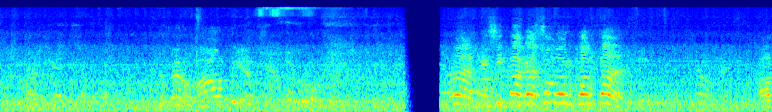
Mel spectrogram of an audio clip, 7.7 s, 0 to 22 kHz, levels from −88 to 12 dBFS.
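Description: From 4.04 to 4.41 s a call audio freeze stretches the last sound into a fading buzz, then 250 ms of silence, likely from delayed packets emptying the jitter buffer. Sound resumes 355 ms late, nothing lost. A spectrogram shows smeared bands tapering to blank.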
